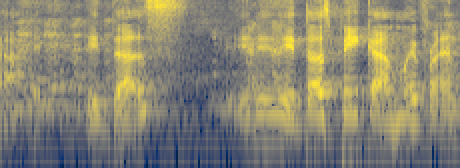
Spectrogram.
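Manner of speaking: mock tearful, breathy near-whisper. Retelling answering a friend about spicy food with a single tear: imitating own past tearful voice. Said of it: "with just one single tear being like".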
